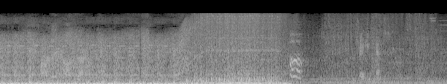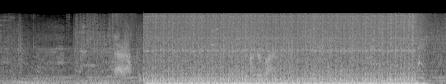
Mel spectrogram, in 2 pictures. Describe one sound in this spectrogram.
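Rapid gunfire and blasts roar loudly.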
